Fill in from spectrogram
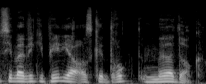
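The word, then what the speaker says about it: Murdaugh: Sagt man Murdoch oder Murdoch? Alle sagen Doc, aber ich habe das Gefühl, es müsste eigentlich. – Alle sagen, dass es Murdoch ausgesprochen wird, obwohl es sich wirklich eigentlich nicht so schreibt.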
